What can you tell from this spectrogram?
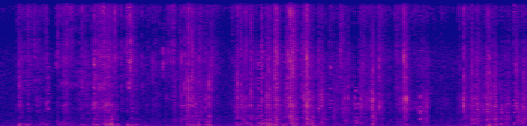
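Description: Faint, irregular crinkling and rustling with scattered light ticks, the sound of something being handled close to the microphone.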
